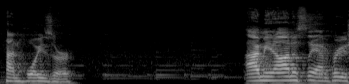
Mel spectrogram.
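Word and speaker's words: Tannhäuser: I know for some reason I keep accidentally pronouncing it as Tanhouser when it the actual pronunciation is tanoer.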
